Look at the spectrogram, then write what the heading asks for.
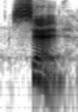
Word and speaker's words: said: the long a sound in these two words it has a short e sound sound so said said said this a will schah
